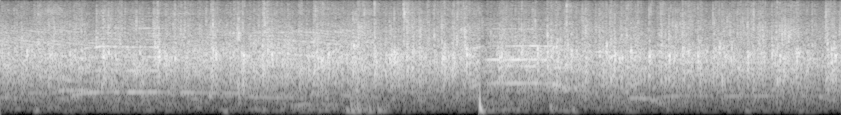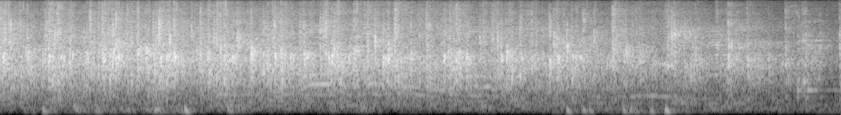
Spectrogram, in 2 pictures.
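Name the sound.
standing ovation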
